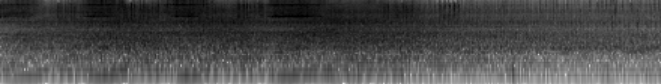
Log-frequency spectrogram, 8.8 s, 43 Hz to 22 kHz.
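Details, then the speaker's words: 1932 Austin Heavy 12/4 Windsor, 1681 cc side-valve, 27 bhp, with an electric fuel pump: a steady warm-up idle running slightly high, with a soft even beat of about four per second; normal, sweet-running idle. "there we go we just got our idling just slightly high while she still warming up that SS absolutely lovely"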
